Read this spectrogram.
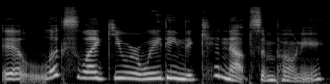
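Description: A woman's voice: high voice, sing-song, a little slow, a little mellow, no room sound. A woman voicing an earnest, anxious young unicorn student in a cartoon audio drama. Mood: puzzled. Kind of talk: animated fan audio drama.

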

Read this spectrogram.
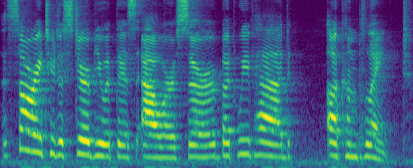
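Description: A woman's voice: mid-range voice, slow, a bit bright. A woman in a radio drama playing a dutiful police inspector, asking questions in a clipped, formal manner. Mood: dry suspicion.

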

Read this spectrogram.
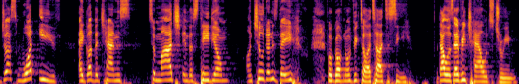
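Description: A young Nigerian woman with a Nigerian accent performing spoken word poetry at a podium, with measured, expressive pacing and deliberate pauses. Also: on the high side. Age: young adult. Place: large banquet hall at a podium. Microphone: handheld microphone.

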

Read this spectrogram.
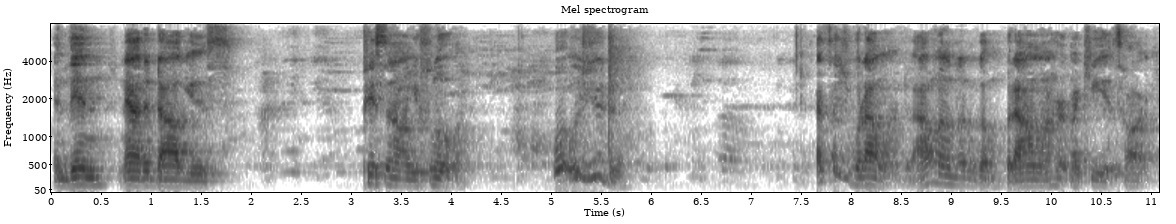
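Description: A woman's voice: rumbling low, sing-song, normal speed, pauses often. A middle-aged woman, chatting casually and plainly to viewers as a vlogger. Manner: plainspoken, conversational, addressing viewers directly. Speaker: vlogger and parent. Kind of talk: casual vlog chat. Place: indoors in a house, kitchen and hallway. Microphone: phone at arm's length. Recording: roomy, echoey home sound.

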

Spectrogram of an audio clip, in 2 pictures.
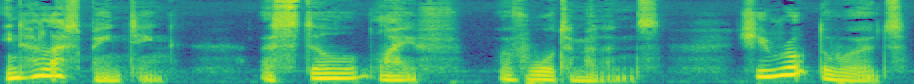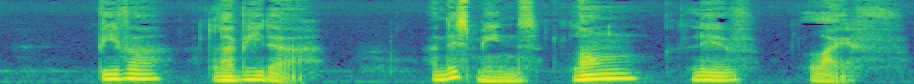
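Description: A man reads a bedtime story slowly and gently, his voice a soft, breathy half-whisper with a gravelly edge. His pitch rises and falls in a lively, sing-song way. He is close to the mic in a dry, quiet room. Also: dry recording. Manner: slow, gentle and lilting. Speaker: storyteller and podcast host.

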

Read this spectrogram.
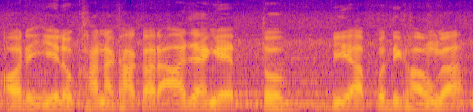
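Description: A man's voice: fairly high pitch, flat delivery, moderate pace, noisy background. An Indian man giving casual, repetitive walk-through commentary as a vlogger, recorded on a handheld phone in a workshop. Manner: informal, repetitive narration. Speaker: vlogger showing around a factory. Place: large workshop and its yard.

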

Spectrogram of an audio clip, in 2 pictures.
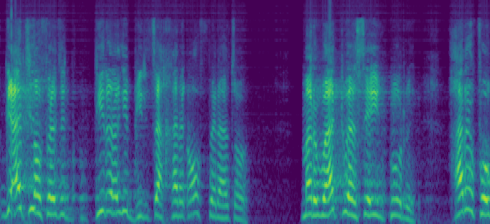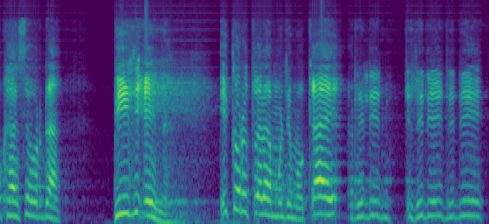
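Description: A woman's voice: medium pitch, bright, forceful tone. A middle-aged woman on the committee addressing a public hearing into a handheld mic, switching between Sesotho and English and repeating herself. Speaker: committee member. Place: community hall. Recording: long hall reverb.

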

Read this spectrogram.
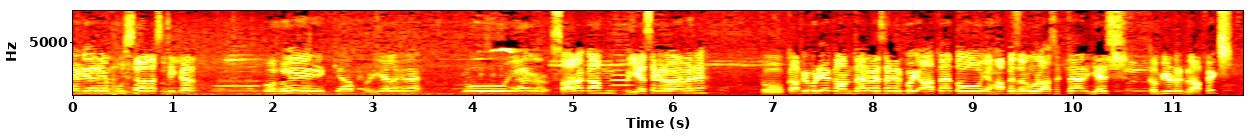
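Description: A man's voice: sits high, fairly even intonation, a little fast. A young man, vlogging casually into a phone at arm's length, chatting with lots of fillers. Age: young adult. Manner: chatty, fillers like yaar and guys. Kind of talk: casual vlog chat. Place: busy outdoor market street. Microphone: phone held at arm's length. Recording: loud street crowd behind. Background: crowd and traffic noise.

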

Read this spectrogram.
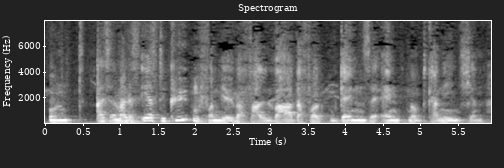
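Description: An actor playing a sly, smooth-tongued fox in a radio play, speaking in a formal, theatrical, pleading manner. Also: male voice, medium pitch, expressive, normal speed, close to an everyday voice. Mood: remorseful. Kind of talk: classic German radio play acting. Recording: old radio play record, noisy.

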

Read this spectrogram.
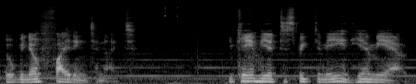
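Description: Man acting an earnest, deliberate mortal peacemaker. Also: mid-range voice, natural voice. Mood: stern. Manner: measured, deliberate, emphatic phrasing. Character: earnest mortal man, stern peacemaker among supernatural creatures. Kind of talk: amateur game roleplay acting. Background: music.

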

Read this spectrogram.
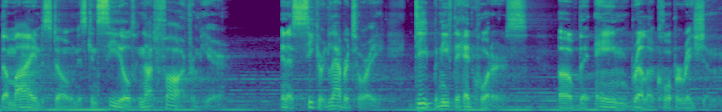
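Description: A man playing a grave, commanding figure in a video game, solemn and measured. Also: extremely low pitch, lively intonation, gravelly, soft background music, heavily acted. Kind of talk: video game cutscene acting.

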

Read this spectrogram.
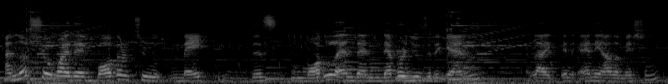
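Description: Chatty German-native woman, lowish voice. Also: moderate pace. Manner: chatty, explanatory, many fillers. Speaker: speedrunner. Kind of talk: live speedrun commentary. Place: indoor room at a live event. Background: game music.

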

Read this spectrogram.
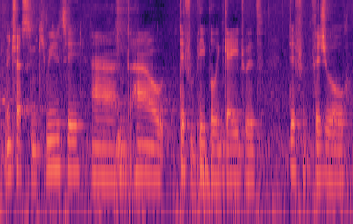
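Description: A man's voice: lowish voice, level tone, moderate pace. Male lecturer in a noisy room. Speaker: senior lecturer on a discussion panel. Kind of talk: informal panel talk. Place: large gallery room with seated audience. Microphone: distant camera microphone. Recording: noisy room, distant microphone.

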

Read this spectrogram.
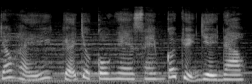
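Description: A woman's voice: sits high, a little fast, lightly acted. A woman voicing a caring, worried female psychologist and mother in a cartoon. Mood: concerned. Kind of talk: cartoon dubbing. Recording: clear music behind the voice.

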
